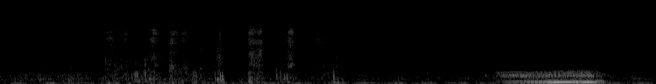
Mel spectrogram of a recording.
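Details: Pit bull dog asleep after playing ball: quick, snuffly breaths, then one long, loud, low rumbling snore; snoring.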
